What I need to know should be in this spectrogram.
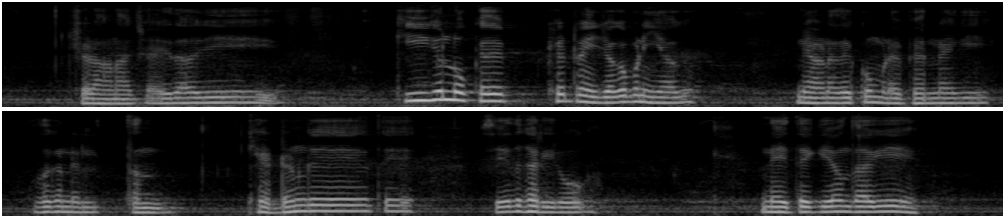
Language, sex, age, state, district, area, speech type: Dogri, male, 18-30, Jammu and Kashmir, Samba, rural, spontaneous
